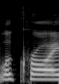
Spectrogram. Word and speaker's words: LaCroix: Some people say LaCroix, but it says on their website LaCroix rhymes with enjoy.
